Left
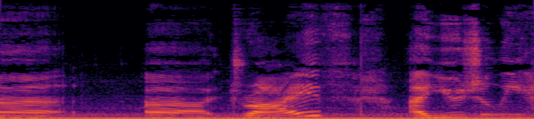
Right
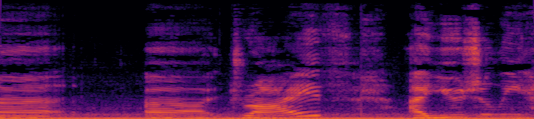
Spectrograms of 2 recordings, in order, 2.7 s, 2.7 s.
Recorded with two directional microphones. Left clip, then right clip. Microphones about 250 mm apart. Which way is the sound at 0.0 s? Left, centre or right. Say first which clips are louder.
Left 2 dB; centre.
